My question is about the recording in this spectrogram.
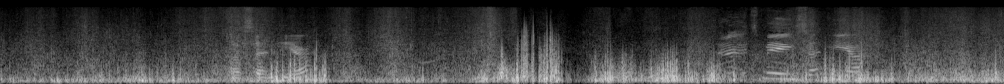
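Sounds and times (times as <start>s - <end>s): water washing past boat bow: 0.0s - 10.0s
wind blowing across microphone: 0.0s - 10.0s.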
